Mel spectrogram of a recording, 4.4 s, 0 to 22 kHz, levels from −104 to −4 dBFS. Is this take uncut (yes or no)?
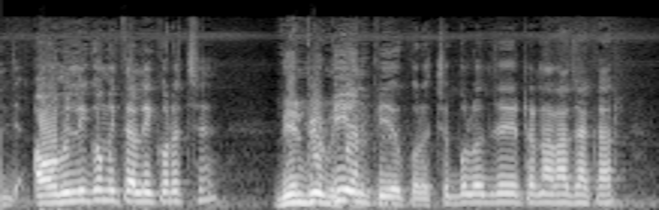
yes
